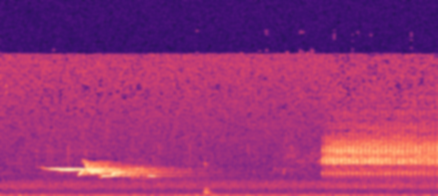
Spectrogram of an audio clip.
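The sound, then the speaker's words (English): Birds sing from a tree in thin, high chirps: a quick trilling phrase early on, then a steadier buzzing note near the end, fairly soft over a low outdoor hum. “Yes, those are some really nice birds in the tree.”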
